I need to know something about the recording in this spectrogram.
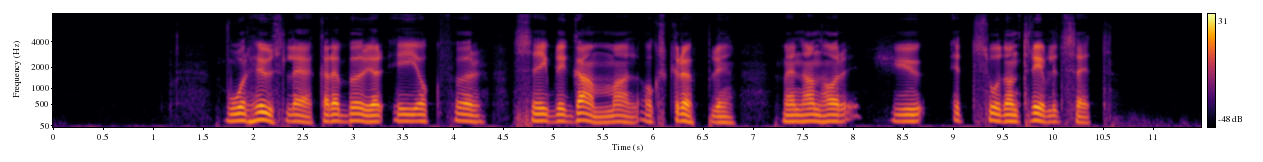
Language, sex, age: Swedish, male, 49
